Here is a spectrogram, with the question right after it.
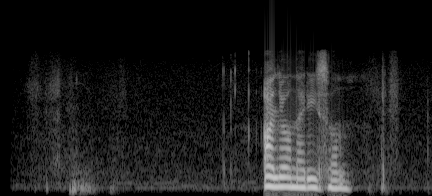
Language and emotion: Russian, neutral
